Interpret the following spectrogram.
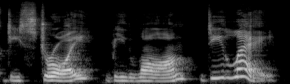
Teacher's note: The iam is a pattern that goes unstressed, then stressed, like in the words destroy, belong, delay.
